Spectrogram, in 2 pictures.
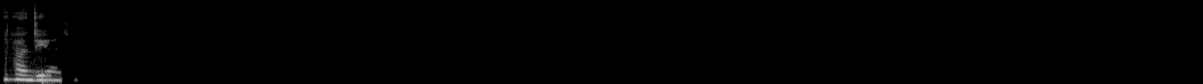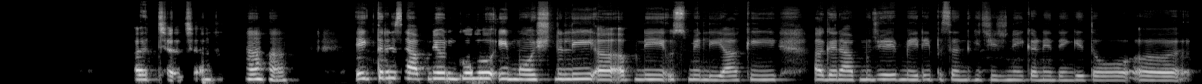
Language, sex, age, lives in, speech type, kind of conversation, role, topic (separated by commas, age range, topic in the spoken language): Hindi, female, 20-24, India, conversation, podcast, host, Jab family ka pressure ho, toh aap decisions kaise lete ho?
